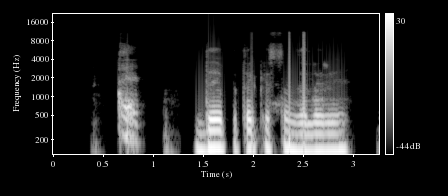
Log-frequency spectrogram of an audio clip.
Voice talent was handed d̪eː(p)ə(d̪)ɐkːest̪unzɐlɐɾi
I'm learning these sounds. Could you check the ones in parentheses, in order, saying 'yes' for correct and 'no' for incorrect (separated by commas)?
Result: yes, no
